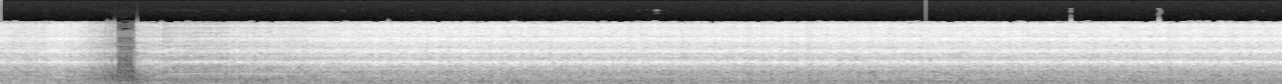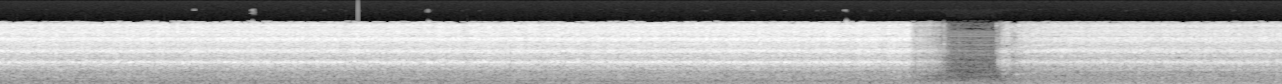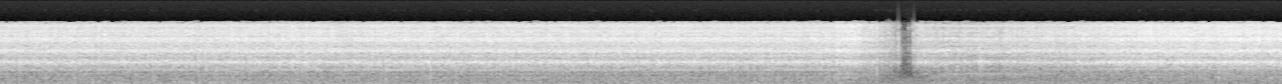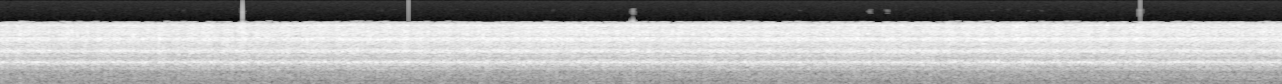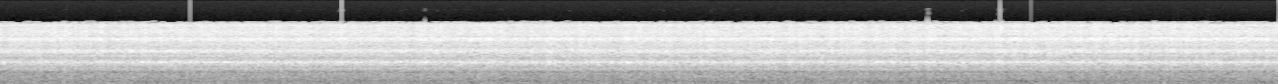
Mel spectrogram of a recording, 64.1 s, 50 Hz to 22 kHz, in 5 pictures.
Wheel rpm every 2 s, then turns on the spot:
80, 150, 160, 160, 160, 160, 160, 160, 160, 160, 160, 90, 160, 160, 160, 160, 160, 90, 160, 160, 160, 160, 160, 160, 160, 160, 160, 160, 160, 160, 160, 160.
0-2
